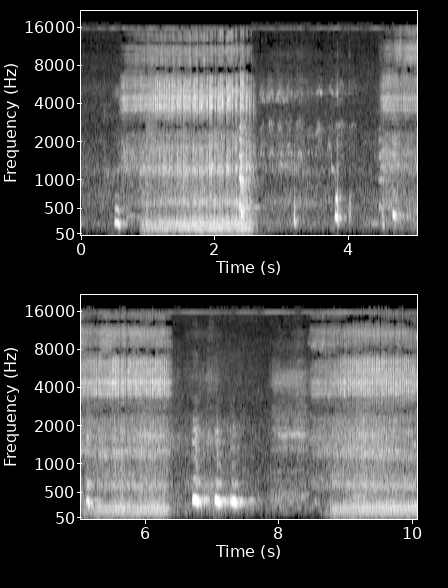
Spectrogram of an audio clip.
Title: Snoring a bit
